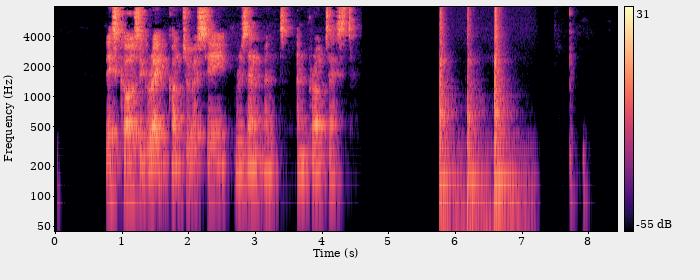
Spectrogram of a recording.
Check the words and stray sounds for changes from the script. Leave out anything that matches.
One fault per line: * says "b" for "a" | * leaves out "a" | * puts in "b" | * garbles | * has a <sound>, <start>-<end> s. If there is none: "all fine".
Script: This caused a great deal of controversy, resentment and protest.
* leaves out "deal of"
* has a thud, 5.8-7.3 s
